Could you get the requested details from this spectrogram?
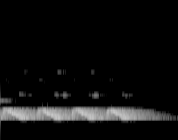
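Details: Madi injap song meant for training other songbirds: a clear, high whistled phrase of four falling slurred notes, repeated about twice a second before fading out.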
